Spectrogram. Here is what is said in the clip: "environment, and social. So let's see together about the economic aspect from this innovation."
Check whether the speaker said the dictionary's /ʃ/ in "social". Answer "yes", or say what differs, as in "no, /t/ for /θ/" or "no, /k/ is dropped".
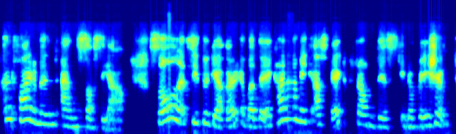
no, /ʃ/ is dropped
